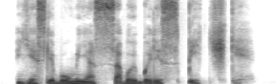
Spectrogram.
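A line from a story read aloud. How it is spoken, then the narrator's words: Mutter. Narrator (Russian): пробормотала она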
